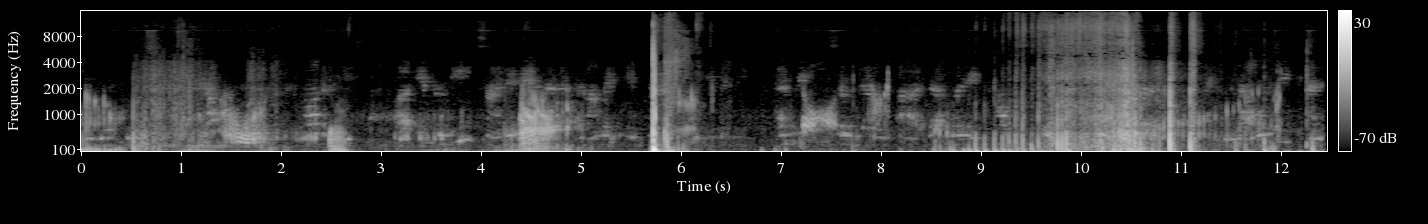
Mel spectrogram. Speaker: My stomach's making noise.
